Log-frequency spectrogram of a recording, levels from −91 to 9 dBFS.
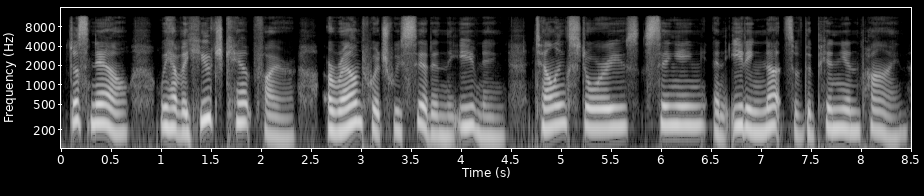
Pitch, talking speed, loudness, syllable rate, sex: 205 Hz, 175 wpm, -17 LUFS, 4.5 syllables/s, female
